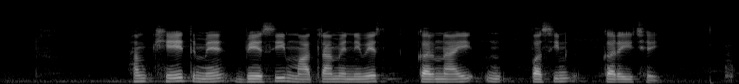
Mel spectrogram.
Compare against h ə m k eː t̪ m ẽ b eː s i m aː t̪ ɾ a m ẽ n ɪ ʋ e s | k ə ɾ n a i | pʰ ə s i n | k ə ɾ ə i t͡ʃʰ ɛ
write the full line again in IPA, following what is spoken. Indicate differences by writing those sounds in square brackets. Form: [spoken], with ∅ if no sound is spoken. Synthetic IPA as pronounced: h ə m [kʰ] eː t̪ m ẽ b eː s i m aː t̪ ɾ a m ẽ n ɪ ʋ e s | k ə ɾ n a i | [p] ə s i n | k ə ɾ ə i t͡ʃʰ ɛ

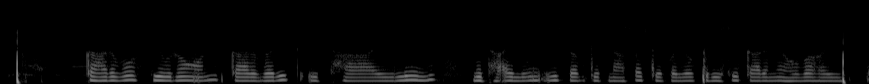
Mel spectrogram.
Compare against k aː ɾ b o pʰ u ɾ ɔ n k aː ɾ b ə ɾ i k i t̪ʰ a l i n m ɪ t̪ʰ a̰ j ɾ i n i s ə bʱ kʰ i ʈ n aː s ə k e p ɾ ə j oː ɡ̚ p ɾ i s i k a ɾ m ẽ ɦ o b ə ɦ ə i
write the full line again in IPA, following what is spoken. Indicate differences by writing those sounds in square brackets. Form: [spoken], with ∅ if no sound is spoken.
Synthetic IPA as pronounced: k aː ɾ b o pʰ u ɾ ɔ n k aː ɾ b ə ɾ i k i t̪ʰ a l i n m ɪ t̪ʰ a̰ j [l] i n i s ə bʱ [k] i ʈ n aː s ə k e p ɾ ə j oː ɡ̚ [k] ɾ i s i k a ɾ m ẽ ɦ o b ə ɦ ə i

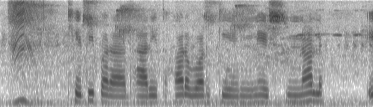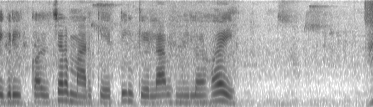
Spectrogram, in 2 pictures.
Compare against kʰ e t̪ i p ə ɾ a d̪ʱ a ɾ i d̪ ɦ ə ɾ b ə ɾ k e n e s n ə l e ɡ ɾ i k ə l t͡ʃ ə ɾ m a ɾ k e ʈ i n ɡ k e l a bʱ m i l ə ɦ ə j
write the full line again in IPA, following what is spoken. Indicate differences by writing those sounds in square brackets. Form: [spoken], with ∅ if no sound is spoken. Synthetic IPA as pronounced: kʰ e t̪ i p ə ɾ a d̪ʱ a ɾ i [t̪] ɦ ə ɾ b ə ɾ k e n e s n ə l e ɡ ɾ i k ə l t͡ʃ ə ɾ m a ɾ k e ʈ i [ŋ] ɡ k e l a bʱ m i l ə ɦ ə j

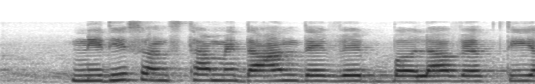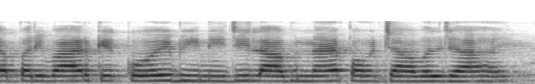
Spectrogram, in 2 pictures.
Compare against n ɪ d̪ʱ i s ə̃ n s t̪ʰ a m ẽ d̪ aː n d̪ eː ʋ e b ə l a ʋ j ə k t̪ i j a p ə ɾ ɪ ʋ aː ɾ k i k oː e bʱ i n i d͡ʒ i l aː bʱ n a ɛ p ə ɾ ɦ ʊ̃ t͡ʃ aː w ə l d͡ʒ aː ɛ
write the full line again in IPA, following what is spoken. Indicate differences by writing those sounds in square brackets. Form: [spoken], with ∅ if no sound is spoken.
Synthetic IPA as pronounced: n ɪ d̪ʱ i s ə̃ n s t̪ʰ a m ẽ d̪ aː n d̪ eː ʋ e b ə l a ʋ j ə k t̪ i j a p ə ɾ ɪ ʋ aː ɾ k [e] k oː [i] bʱ i n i d͡ʒ i l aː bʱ n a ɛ p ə [∅] ɦ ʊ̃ t͡ʃ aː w ə l d͡ʒ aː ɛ

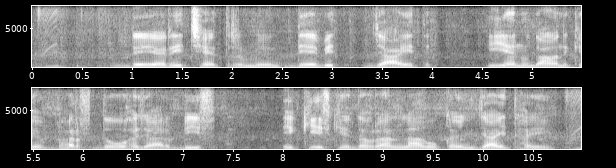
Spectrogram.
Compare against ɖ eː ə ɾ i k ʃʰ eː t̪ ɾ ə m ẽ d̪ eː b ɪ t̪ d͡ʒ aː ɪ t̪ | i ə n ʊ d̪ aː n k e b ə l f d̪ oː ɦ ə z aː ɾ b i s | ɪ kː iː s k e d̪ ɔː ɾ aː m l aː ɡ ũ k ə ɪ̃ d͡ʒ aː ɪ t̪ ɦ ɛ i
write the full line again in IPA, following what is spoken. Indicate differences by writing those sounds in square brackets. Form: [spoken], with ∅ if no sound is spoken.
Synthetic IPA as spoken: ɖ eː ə ɾ i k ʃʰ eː t̪ ɾ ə m ẽ d̪ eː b ɪ t̪ d͡ʒ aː ɪ t̪ | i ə n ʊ d̪ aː n k e b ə [ɾ] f d̪ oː ɦ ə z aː ɾ b [iː] s | ɪ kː iː s k e d̪ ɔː ɾ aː [n] l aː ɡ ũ k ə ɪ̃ d͡ʒ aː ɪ t̪ ɦ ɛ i

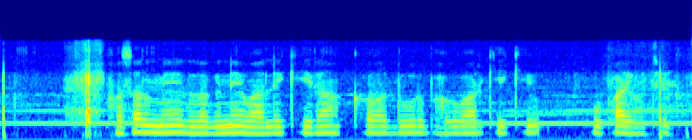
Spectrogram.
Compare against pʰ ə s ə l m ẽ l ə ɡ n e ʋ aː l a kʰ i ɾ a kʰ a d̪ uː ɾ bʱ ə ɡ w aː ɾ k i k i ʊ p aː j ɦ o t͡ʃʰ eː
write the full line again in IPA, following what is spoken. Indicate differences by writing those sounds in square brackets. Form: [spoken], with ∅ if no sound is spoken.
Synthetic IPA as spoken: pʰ ə s ə l m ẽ l ə ɡ n e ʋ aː l [e] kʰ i ɾ a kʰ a d̪ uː ɾ bʱ ə ɡ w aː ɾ k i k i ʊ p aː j ɦ o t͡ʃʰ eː

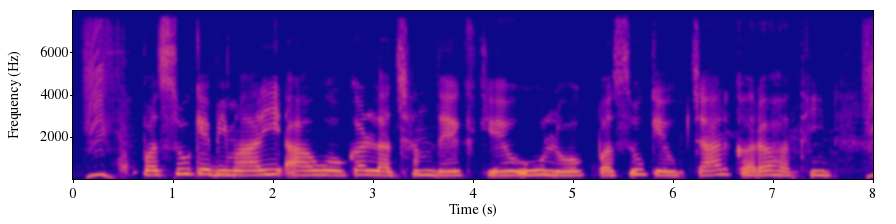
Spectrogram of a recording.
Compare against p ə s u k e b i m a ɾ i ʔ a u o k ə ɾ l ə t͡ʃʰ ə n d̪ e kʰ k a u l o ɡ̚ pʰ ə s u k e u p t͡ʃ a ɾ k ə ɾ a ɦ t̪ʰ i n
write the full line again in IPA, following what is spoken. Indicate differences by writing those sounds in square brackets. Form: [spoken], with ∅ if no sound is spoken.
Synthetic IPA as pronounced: p ə s u k e b i m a ɾ i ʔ a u o k ə ɾ l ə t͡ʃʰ ə n d̪ e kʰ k [e] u l o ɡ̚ [p] ə s u k e u p t͡ʃ a ɾ k ə ɾ [ə] ɦ t̪ʰ i n

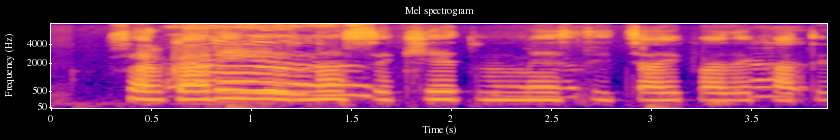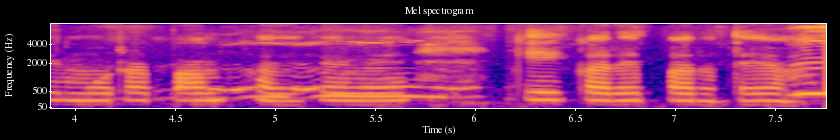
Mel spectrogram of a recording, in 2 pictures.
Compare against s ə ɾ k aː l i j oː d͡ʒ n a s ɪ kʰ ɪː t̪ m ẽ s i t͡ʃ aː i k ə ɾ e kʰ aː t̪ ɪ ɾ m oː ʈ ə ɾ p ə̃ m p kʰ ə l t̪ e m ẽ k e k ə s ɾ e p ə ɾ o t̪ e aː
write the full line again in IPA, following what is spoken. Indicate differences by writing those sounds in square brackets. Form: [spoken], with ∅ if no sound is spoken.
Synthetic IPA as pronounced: s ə ɾ k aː [ɾ] i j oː d͡ʒ n a s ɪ kʰ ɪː t̪ m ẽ s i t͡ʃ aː i k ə ɾ e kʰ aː t̪ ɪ ɾ m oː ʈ ə ɾ p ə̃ m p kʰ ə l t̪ e m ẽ k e k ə [∅] ɾ e p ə ɾ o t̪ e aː

